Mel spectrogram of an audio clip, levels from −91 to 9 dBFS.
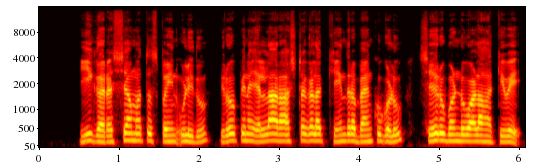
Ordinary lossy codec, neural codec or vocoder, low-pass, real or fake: none; vocoder, 44.1 kHz, 128 mel bands, Pupu-Vocoder; 14.4 kHz; fake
